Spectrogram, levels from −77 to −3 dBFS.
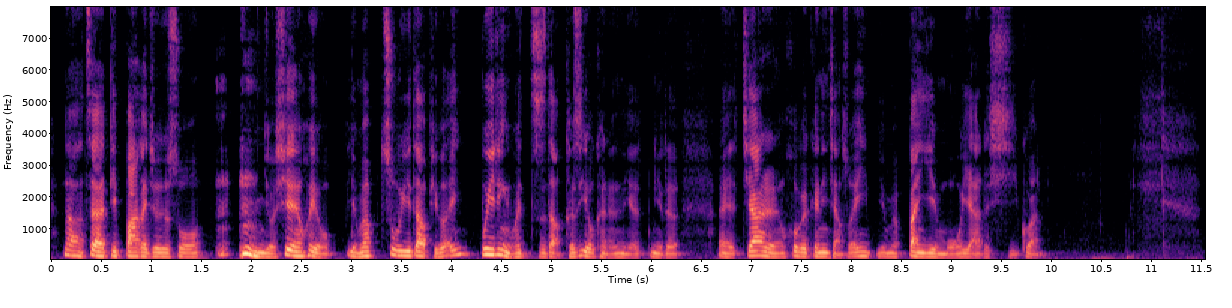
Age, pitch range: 50-69, 105-135 Hz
